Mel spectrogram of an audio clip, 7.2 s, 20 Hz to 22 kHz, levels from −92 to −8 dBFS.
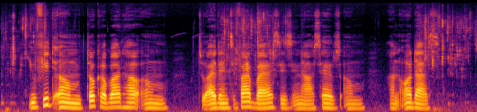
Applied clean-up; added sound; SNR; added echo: none; Liquid; 19 dB; none.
